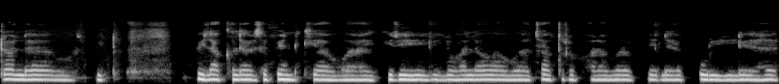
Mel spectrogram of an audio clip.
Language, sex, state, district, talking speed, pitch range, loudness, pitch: Hindi, female, Bihar, Araria, 170 wpm, 210-225 Hz, -15 LUFS, 215 Hz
